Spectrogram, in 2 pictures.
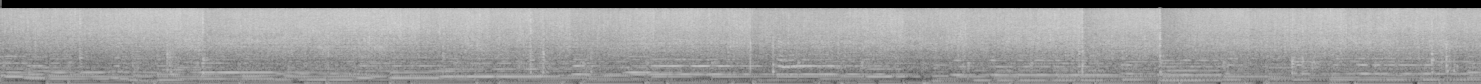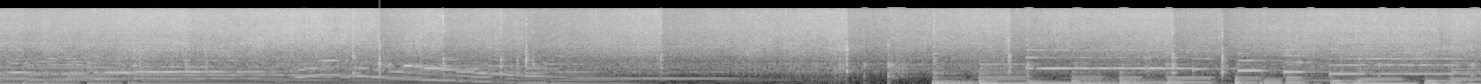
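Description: Sliced onion, tomato, ginger and garlic sizzling in oil in a frying pan while a metal ladle stirs them, with music playing underneath. The stirring knocks grow sharper in the last few seconds.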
